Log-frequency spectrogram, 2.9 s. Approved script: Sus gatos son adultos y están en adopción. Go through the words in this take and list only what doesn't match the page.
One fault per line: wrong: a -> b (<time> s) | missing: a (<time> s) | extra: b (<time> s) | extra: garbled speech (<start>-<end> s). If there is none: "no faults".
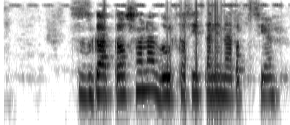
no faults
